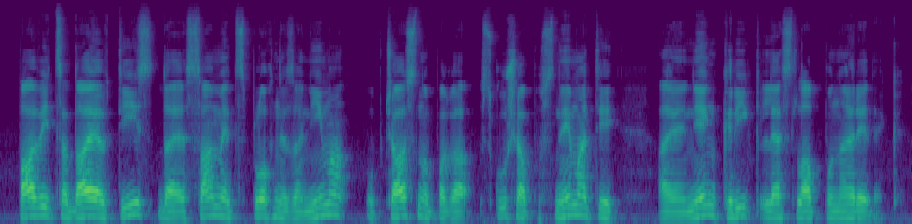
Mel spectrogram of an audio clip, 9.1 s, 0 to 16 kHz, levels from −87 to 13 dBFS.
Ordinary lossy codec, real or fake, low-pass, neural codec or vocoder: none; real; 14.4 kHz; none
